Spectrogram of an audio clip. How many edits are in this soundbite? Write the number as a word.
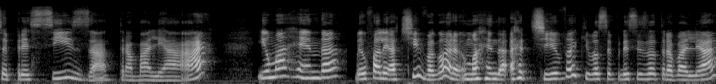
zero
